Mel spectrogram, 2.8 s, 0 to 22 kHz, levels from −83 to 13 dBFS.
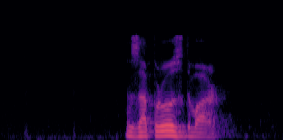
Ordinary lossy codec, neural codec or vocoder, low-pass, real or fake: none; codec, 16 kHz, 2 kbps, X-Codec, HuBERT features, trained on LibriSpeech; none; fake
